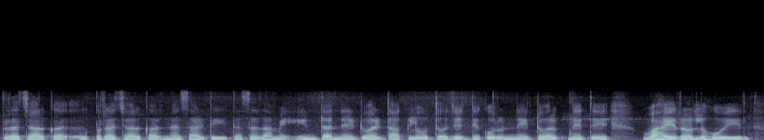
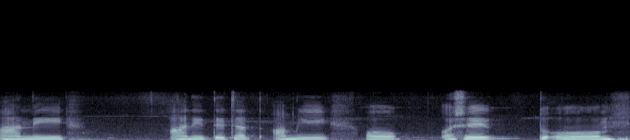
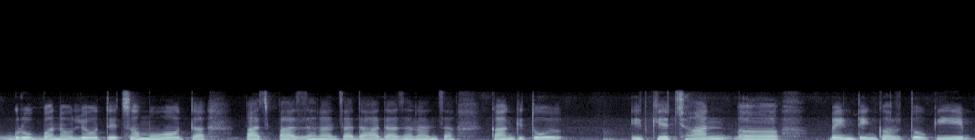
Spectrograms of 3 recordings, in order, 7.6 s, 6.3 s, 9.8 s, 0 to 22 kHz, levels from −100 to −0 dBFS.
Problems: constant background noise, low volume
